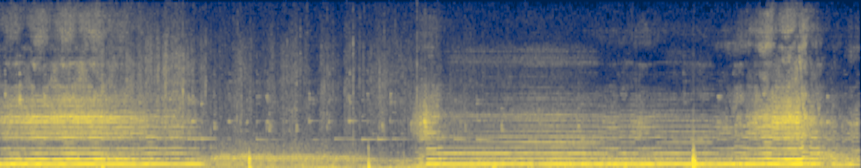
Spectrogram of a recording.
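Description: Background film score: a long steady high note held over a low drone. The note drops out for about two seconds in the middle, then returns. A few faint clicks sound under it.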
